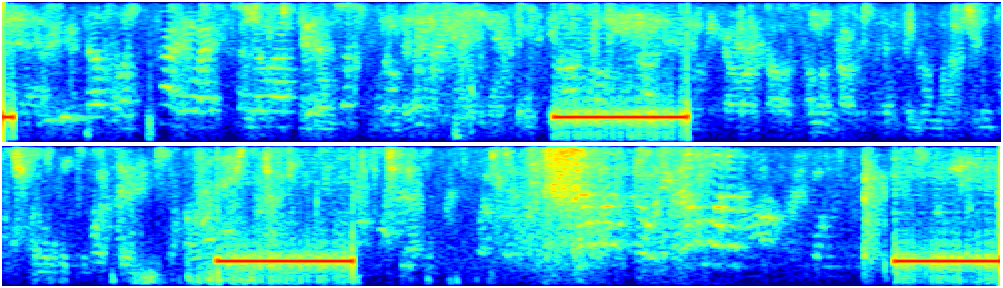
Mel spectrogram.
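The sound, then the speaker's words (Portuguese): Ringback tone of an outgoing telephone call: three steady, one-second beeps about five seconds apart, with people talking faintly in the gaps. “Tá só atendendo. Só tá chamando, quer dizer.”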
